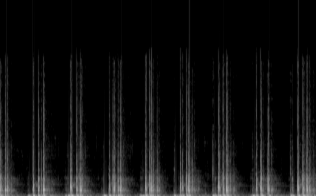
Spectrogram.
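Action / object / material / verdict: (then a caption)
tap / small paperboard box / paperboard / none. A small printed paperboard box for a ZOLA ankle support is held in both hands while fingertips and nails tap and scratch its front and sides. Dull, low thumps mixed with papery scratching come in quick clustered bursts about twice a second. Each burst dies away almost at once.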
